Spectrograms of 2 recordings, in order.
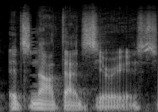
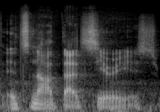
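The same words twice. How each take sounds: First: Said in the usual way. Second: Soft unvoiced whisper; whispered aside. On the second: Real, not acted. Reviewer whispers to readers it's not that serious. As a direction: drop to a hush, let it go.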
